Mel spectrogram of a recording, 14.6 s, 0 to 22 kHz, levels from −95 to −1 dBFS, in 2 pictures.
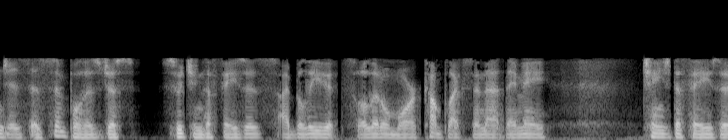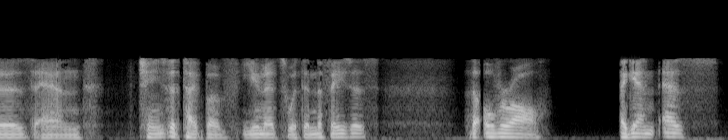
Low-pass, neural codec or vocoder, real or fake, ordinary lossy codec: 7.2 kHz; codec, 16 kHz in and 24 kHz out, 0.4 kbps, LongCat-Audio-Codec, two codebook decoder; fake; AAC, 16 kbps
